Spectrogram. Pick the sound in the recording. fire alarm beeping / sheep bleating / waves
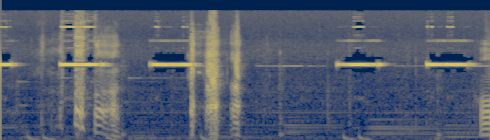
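fire alarm beeping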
